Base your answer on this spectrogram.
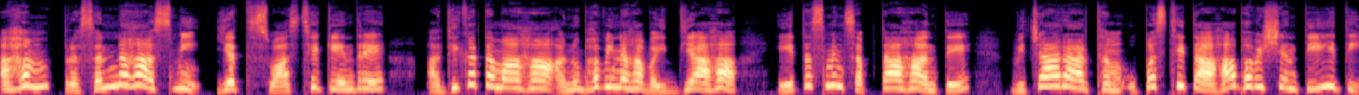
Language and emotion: Sanskrit, happy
